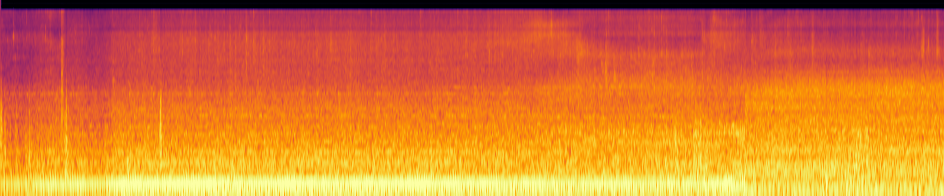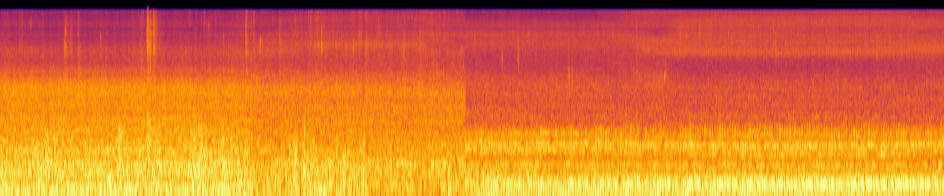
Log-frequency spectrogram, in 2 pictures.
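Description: Landing craft's diesel engine running with a steady drone, heard from on deck in strong wind. About ten seconds in, a rushing noise of wind and rain takes over. The steady engine drone comes back, lower, about seven seconds before the end.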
